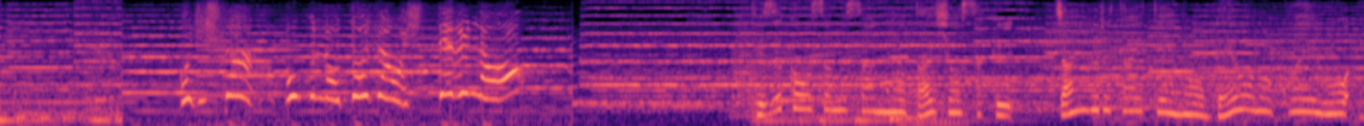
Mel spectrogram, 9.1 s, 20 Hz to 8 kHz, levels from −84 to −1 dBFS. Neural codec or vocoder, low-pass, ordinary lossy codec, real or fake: none; none; none; real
